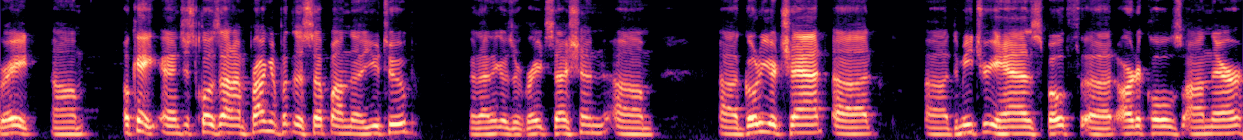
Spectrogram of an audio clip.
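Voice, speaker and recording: Against a quiet background, a man with an American accent talks at a moderate pace in a fairly high pitch with fairly even intonation. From Colorado. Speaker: meeting host. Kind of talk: casual meeting moderation.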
